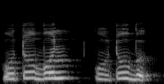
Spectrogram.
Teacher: با پر قلقلہ کریں گے یعنی با کی آواز کو ہلائیں گے جب ہم نے با کو سائلنٹ کرنا ہوتا ہے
